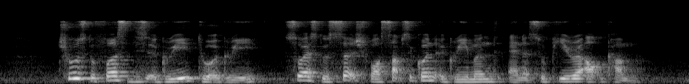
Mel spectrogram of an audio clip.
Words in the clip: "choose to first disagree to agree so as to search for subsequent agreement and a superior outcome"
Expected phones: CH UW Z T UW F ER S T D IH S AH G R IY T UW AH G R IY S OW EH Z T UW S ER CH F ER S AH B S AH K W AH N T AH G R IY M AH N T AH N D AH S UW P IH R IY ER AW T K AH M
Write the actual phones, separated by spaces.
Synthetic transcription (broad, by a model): CH UW S T UW F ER S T D IH S AH G R IY T UW AH G R IY S OW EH S T UW S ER CH F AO S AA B S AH K W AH N T AH G R IY M AH N T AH N AH S UW P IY R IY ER AW T K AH M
